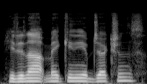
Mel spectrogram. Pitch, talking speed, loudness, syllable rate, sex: 145 Hz, 245 wpm, -15 LUFS, 6.6 syllables/s, male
